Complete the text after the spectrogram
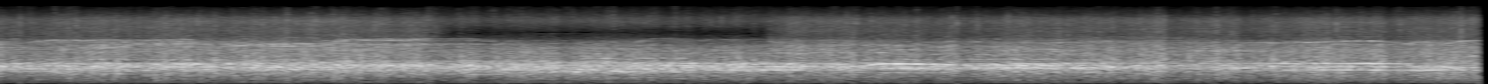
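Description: A loud crowd cheers and shouts in a large echoing hall.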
